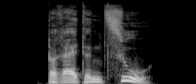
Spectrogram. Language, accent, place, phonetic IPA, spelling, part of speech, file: German, Germany, Berlin, [bəˌʁaɪ̯tn̩ ˈt͡suː], bereiten zu, verb, De-bereiten zu.ogg
- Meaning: inflection of zubereiten: 1. first/third-person plural present 2. first/third-person plural subjunctive I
